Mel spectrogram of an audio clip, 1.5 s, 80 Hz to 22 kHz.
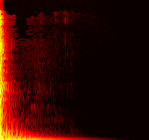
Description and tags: WATERKICK FOLEY - HARM LOW 01
Bass drum made of layering the sound of finger-punching the water in bathtub and the wall of the bathtub, enhanced with lower tone harmonic sub-bass.
foley, kick, percussion, bassdrum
